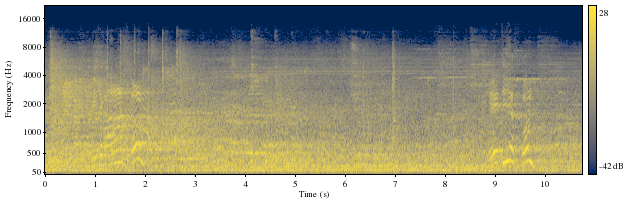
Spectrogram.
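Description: Men shout loud encouragement to a lifter.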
